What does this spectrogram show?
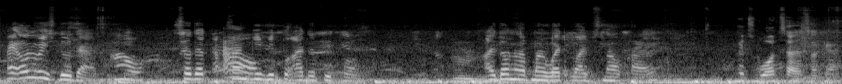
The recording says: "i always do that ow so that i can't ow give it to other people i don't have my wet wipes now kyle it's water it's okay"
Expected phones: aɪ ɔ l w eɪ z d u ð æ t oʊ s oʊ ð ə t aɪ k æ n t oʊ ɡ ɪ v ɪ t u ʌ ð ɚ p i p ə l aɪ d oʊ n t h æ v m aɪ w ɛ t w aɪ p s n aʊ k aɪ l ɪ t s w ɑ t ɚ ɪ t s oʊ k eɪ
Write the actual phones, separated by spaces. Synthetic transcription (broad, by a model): aɪ ɔ l w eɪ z d u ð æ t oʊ s oʊ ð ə t aɪ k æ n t ɡ ɪ v ɪ t u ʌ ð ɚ p i p ə l aɪ d oʊ n t h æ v m aɪ w ɛ t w aɪ f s n aʊ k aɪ ɪ t s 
